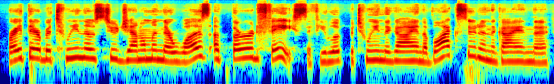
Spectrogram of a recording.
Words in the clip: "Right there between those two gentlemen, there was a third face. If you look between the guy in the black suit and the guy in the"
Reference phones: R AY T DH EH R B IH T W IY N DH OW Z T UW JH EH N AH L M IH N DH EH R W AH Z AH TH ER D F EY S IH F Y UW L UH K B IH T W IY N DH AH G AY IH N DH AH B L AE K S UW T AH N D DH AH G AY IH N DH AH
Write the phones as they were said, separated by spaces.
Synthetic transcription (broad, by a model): R AY T DH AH R B IH T W IY N DH OW Z T UW JH EH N L M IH N DH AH R W AH Z AH TH ER D F EY S IH F Y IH L UH K B IH T W IY N DH AH G AY IH N DH AH B L AE K S UW T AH N DH AH G AY IH N DH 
